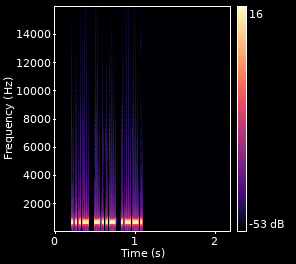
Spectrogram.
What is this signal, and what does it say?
Morse code, heard as a keyed tone, about 50 wpm, 700 Hz. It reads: VXP
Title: USA Call Sign Postfixes - 3 Letters 50wpm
